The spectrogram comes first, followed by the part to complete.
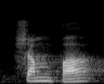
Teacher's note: So this anuswara always gets substituted by the savarna of pa. So the nasal savarna of pa is ma. So the output generated is shampa with ma.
